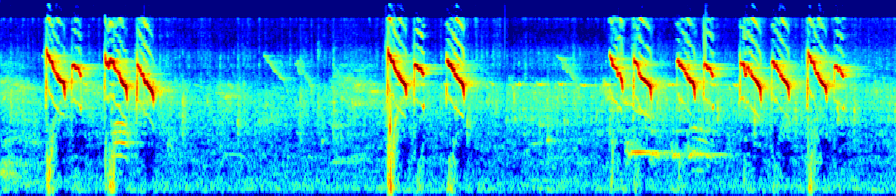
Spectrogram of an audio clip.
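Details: White-eye calls used to get caged white-eyes singing ngalas. Quick groups of sharp, high, downslurred chirps separated by pauses, ending in a rapid series of six, with a short low whistle in the background.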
